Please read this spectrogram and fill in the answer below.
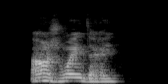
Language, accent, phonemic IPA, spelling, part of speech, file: French, Canada, /ɑ̃.ʒwɛ̃.dʁe/, enjoindrai, verb, LL-Q150 (fra)-enjoindrai.wav
- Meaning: first-person singular future of enjoindre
